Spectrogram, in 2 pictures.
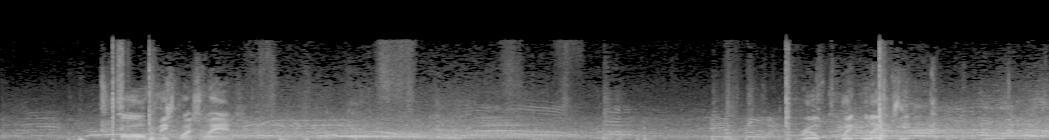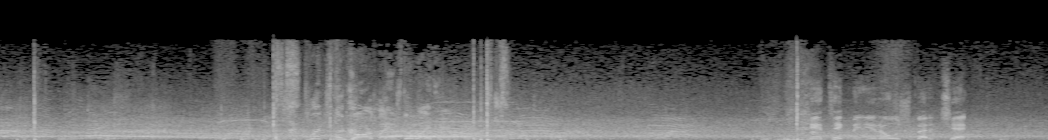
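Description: Punches and kicks thud against a body.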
